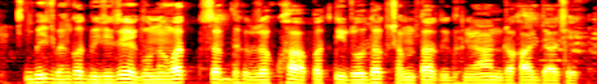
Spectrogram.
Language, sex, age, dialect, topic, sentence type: Magahi, male, 51-55, Northeastern/Surjapuri, agriculture, statement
